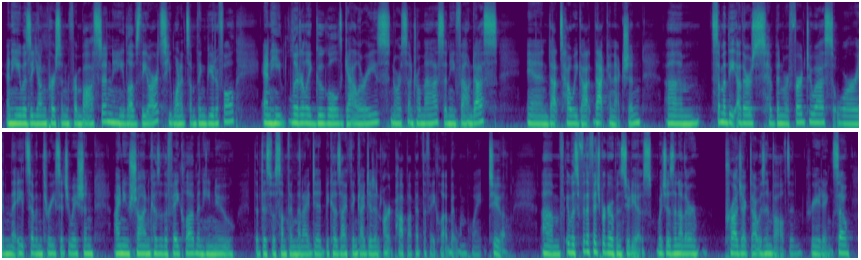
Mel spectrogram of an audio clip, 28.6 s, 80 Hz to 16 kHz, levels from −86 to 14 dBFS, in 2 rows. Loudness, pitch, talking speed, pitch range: -23 LUFS, 185 Hz, 220 wpm, 180-190 Hz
